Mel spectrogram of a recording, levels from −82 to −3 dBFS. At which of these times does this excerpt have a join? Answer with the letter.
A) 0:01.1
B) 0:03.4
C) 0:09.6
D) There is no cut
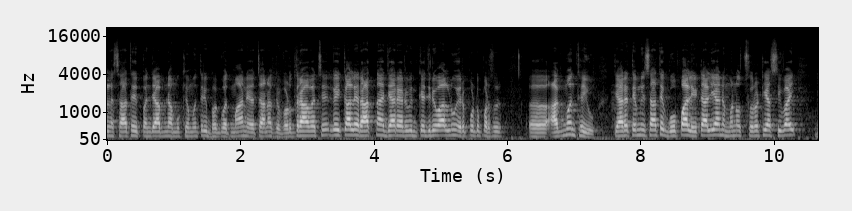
B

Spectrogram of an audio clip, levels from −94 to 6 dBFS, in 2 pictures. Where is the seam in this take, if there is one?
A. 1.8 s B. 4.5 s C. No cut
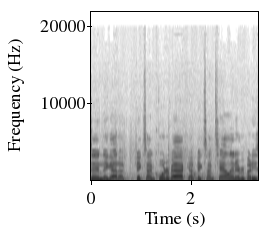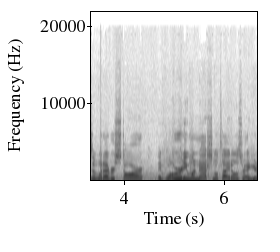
C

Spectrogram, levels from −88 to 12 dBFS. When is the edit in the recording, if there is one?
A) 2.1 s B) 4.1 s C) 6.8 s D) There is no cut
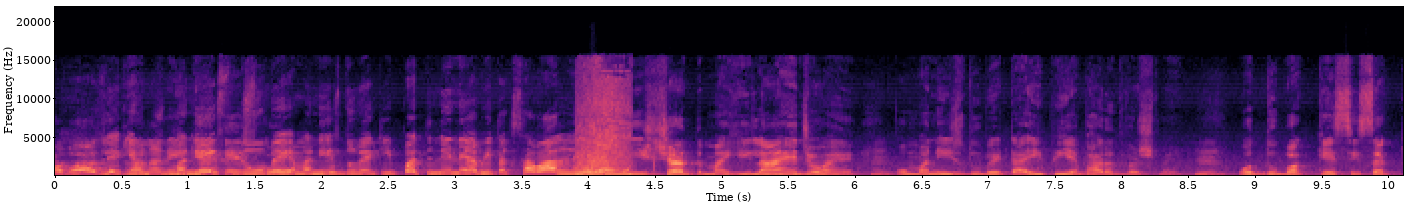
B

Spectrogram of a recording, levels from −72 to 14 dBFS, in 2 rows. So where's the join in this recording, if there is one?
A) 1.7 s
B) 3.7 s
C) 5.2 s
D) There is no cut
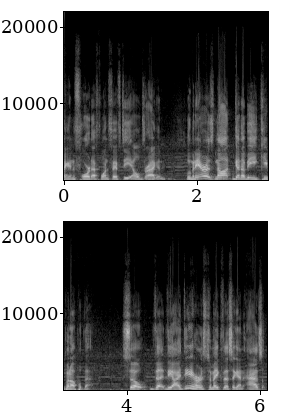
A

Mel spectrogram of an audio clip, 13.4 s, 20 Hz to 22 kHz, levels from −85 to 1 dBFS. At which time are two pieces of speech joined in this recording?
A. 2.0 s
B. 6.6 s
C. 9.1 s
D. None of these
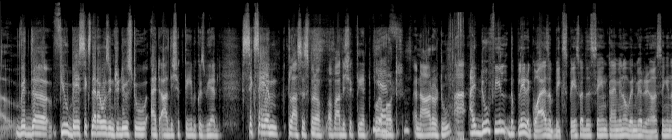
C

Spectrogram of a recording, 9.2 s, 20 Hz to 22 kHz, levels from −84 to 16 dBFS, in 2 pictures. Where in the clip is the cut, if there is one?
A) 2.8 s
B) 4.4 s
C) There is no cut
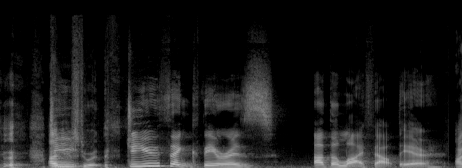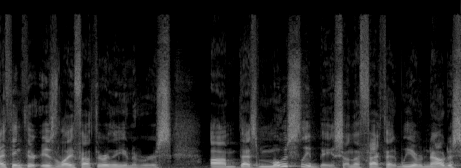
B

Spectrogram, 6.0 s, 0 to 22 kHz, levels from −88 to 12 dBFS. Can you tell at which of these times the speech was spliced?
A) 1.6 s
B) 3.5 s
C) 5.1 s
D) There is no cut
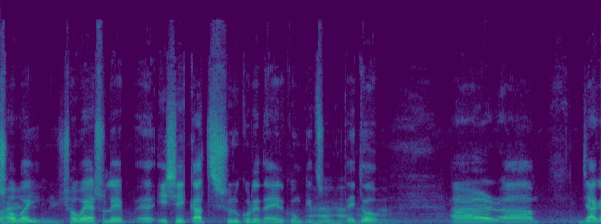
D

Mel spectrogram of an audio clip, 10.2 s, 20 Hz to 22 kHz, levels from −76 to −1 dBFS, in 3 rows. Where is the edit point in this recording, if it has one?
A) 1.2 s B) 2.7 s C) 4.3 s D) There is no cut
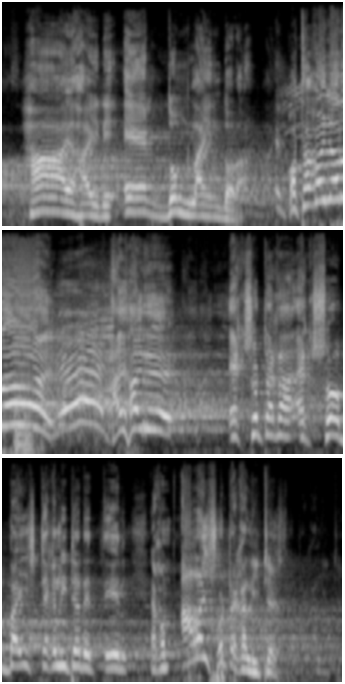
B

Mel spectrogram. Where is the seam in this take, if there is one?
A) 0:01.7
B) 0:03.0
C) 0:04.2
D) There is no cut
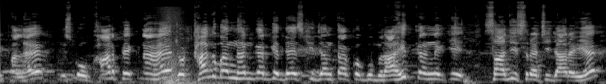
A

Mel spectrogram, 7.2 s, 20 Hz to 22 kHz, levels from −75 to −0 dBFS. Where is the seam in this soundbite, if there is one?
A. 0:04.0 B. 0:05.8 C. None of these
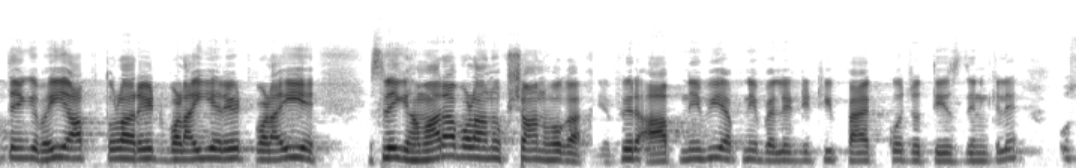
A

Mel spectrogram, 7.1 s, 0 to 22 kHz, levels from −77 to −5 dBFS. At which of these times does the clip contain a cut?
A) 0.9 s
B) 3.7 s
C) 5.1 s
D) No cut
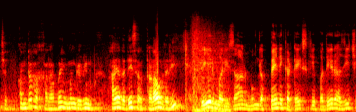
B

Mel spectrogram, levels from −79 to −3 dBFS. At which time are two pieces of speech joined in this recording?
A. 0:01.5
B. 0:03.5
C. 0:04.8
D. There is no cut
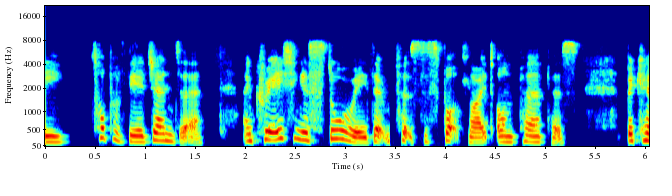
B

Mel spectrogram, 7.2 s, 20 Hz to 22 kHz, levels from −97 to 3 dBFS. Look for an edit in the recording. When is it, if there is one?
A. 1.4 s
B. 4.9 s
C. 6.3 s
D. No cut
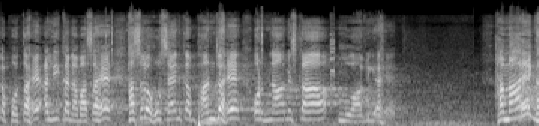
C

